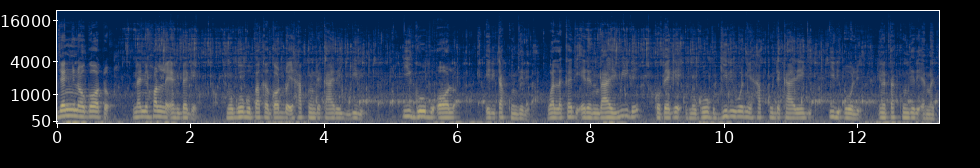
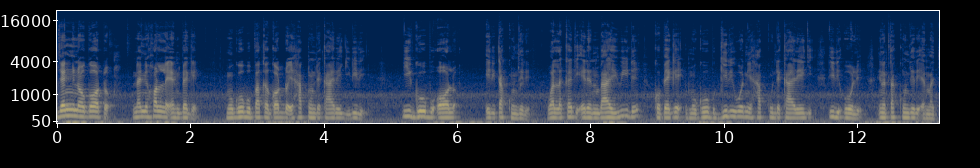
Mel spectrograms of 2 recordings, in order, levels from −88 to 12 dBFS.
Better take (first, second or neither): second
